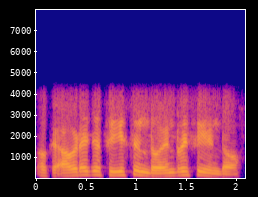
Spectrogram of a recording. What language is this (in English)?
Malayalam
